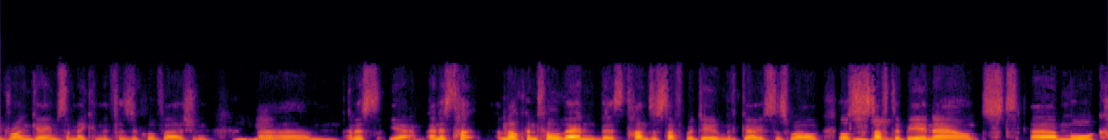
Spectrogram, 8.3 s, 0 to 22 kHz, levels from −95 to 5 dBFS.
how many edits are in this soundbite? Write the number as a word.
three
